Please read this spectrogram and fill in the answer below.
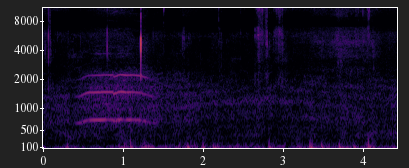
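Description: A faint, high, thin squeaky call held steady for about a second, ending near a small click, followed by faint low rustling.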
